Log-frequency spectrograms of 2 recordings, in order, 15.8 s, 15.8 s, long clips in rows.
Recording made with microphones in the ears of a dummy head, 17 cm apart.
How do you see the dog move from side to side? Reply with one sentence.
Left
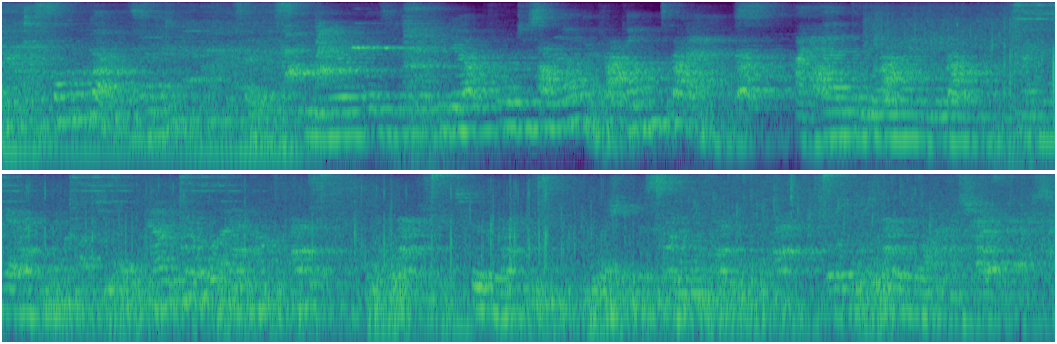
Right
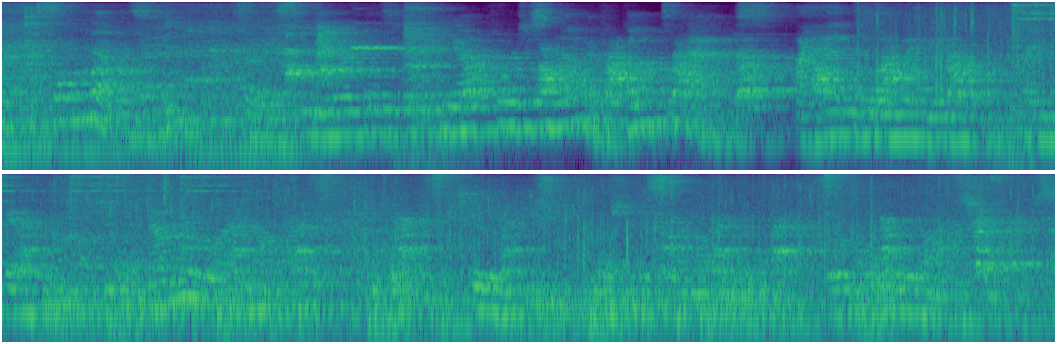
You can hear the dog go from the left side to the right.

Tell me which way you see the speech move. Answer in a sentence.
In this clip you hear the speech stay in one place.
